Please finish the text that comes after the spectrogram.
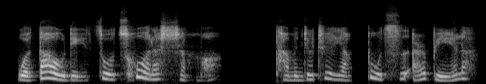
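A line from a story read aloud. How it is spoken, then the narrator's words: Sad muttering to self. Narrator (Chinese): 圈洞国王伤心地喃喃自语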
